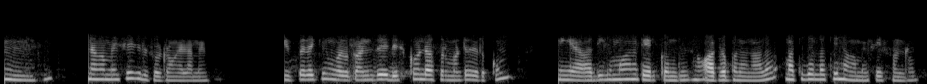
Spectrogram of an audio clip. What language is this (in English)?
Tamil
